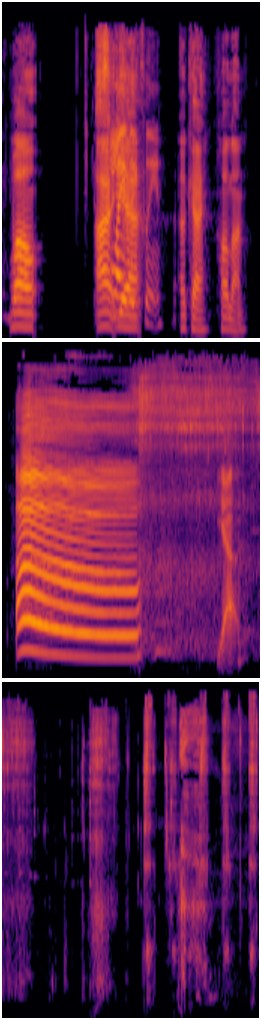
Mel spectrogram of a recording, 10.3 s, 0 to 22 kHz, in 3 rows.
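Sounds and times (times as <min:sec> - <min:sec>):
speech: 0:00.1 - 0:00.5, 0:01.2 - 0:05.4, 0:06.3 - 0:06.7
gulping: 0:05.2 - 0:10.3
close-mic wet chewing and crunching with smacking bites: 0:07.2 - 0:10.3.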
